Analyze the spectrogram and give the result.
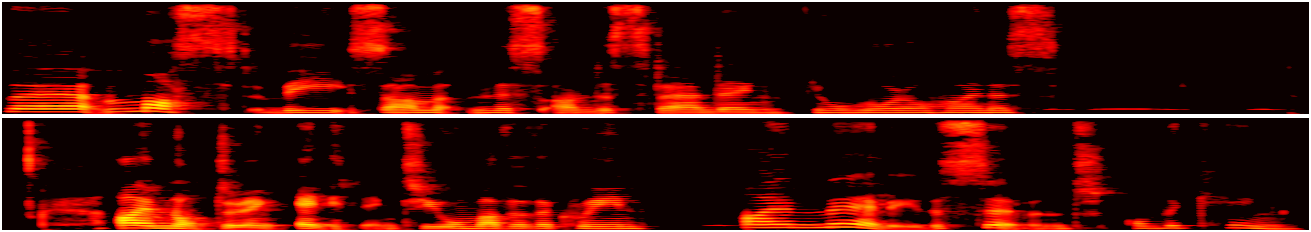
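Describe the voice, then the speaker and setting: A woman voicing a coldly polite, unruffled male villain, speaking softly and slowly as in a children's storybook. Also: mid-range voice, gravelly. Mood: coolly polite. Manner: soft, slow, purring, condescending. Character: smooth, unruffled, sinister male royal adviser, coldly polite.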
